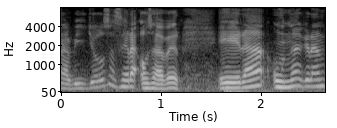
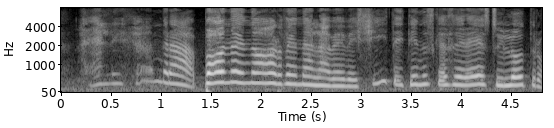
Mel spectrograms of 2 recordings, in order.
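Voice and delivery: yell called out, pitched up; 5 semitones higher than usual. Retelling how someone yelled orders from upstairs about the baby, imitating Carla yelling. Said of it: "me empieza a gritar".

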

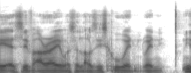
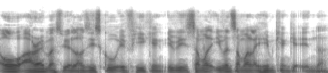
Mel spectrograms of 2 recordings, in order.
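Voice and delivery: ordinary delivery

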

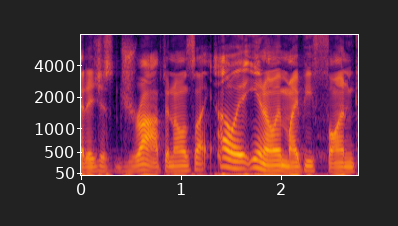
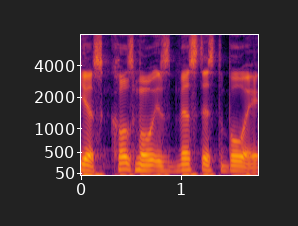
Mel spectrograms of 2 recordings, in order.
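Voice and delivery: put-on Russian accent, tough-guy thug voice. Quoting a game character, a Russian space thug: Cosmo's Russian accent. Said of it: "a Russian space thug with a Russian accent".

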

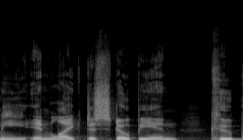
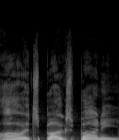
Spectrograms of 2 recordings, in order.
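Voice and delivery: deliberately bad line reading, pitched up; 6 semitones higher than usual. Retelling how a movie scene was acted: imitating LeBron's flat line reading. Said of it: "this flat, shitty line".

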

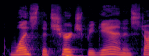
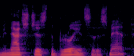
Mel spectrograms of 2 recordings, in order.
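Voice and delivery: ordinary delivery

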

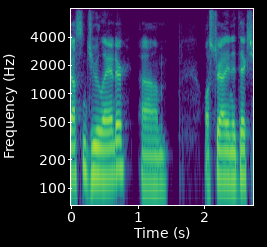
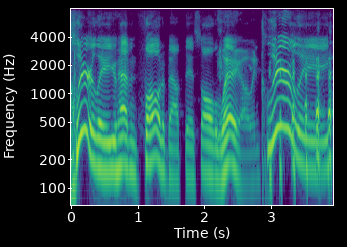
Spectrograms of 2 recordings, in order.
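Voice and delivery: put-on, swooping, sing-song buddy voice; 4 semitones higher than usual. Imitating a friend lecturing another friend: Nick voice. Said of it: "my Nick voice".

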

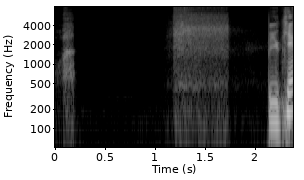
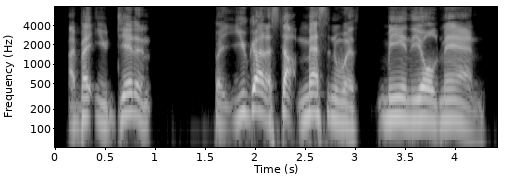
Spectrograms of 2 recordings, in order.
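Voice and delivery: plain

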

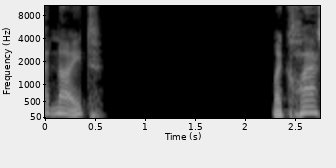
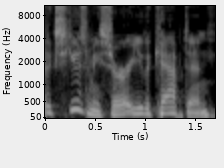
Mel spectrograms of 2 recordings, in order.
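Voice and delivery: ordinary talk, nothing marked

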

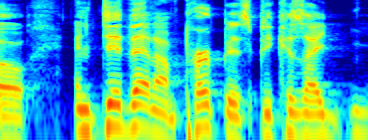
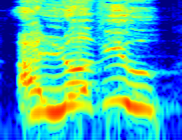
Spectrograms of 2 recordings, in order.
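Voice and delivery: very high, guttural, squeezed-out animal-cry voice; 14 semitones higher than usual. Imitating a fighter voicing an old gnarled sea turtle: Yoel Romero impression. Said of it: "I'm trying to do it".

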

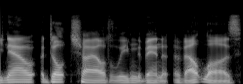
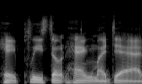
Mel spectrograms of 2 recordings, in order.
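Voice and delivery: put-on acted begging boy voice, quieter; 2 semitones lower, 4 dB quieter than usual. Retelling a scene where a son begs the town boss: imitating a boy begging. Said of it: "begging the town boss".

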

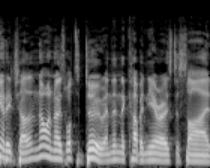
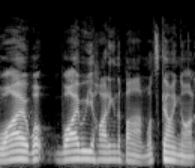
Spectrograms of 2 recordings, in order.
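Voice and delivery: ordinary delivery

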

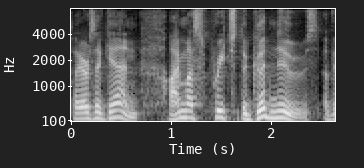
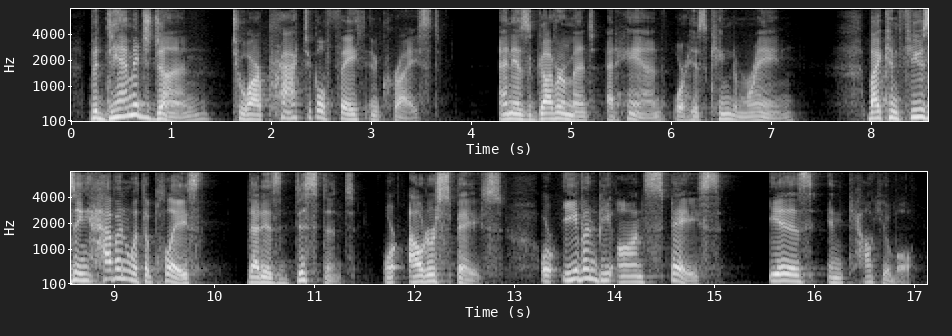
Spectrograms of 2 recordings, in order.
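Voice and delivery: slow, measured, careful, deliberate reading aloud. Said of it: "i'm going to read them slow".

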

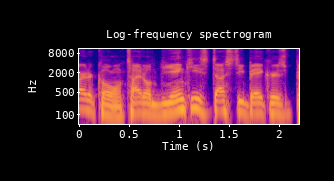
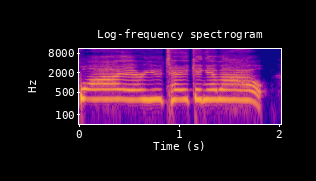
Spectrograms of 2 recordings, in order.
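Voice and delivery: very high, drawn-out wailing scream. Retelling watching a game last night, imitating screaming at the TV. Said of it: "screaming at my T V".

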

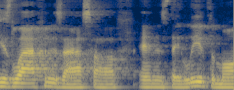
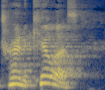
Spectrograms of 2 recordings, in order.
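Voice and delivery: acted, very high, angry outburst; 9 semitones higher, 4 dB louder than usual. Retelling a driver getting angry as cars swerve in front; mock pissed-off outburst. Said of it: "Maynard gets all pissed off".

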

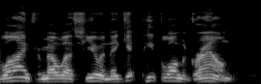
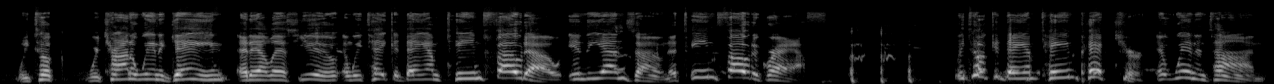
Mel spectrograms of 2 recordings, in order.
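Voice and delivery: best-effort put-on Southern accent, pitched up; 9 semitones higher than usual. Retelling what your partner said on the air, in [name]'s best Southern accent. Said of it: "in his best Southern accent and said".

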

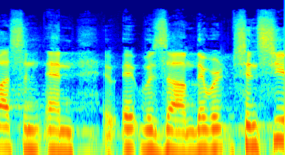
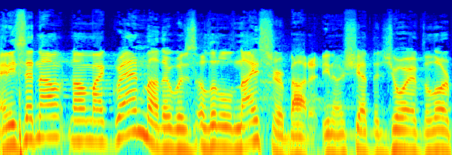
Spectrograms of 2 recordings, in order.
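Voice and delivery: normal talking voice

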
